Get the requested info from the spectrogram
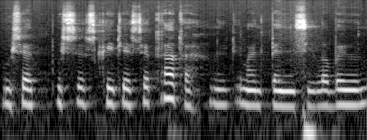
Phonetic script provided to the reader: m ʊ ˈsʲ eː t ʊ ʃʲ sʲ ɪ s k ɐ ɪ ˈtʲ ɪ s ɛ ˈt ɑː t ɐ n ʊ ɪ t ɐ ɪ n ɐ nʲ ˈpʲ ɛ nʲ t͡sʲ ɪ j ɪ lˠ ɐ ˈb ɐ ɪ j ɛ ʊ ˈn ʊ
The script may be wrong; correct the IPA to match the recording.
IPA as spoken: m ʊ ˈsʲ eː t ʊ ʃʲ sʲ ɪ s k ɐ ɪ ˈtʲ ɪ s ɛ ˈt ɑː t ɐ n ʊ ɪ t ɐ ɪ m ɐ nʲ ˈpʲ ɛ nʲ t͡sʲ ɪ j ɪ lˠ ɐ ˈb ɐ ɪ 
